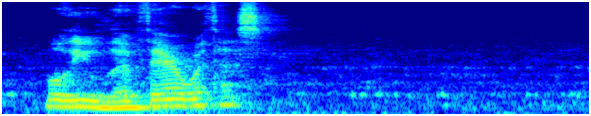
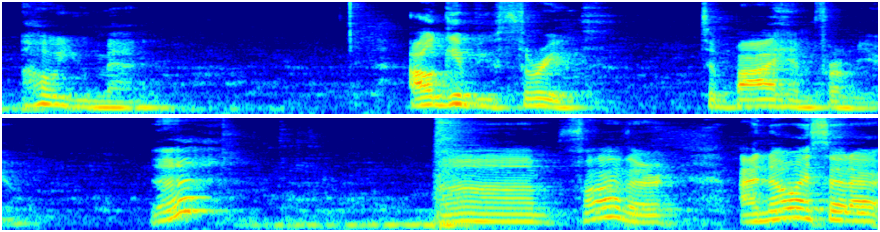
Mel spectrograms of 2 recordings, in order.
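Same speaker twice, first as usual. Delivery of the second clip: put-on young daughter pleading; 4 dB louder than usual. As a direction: plead with your father sweetly but urgently. Daughter voice again.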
